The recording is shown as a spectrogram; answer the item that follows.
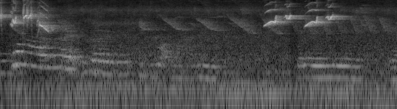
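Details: Cinereous tit in full song with sharp 'tembakan' shots meant to make other birds respond: bright high chirps open and close the phrase, with lower drawn-out whistles from another source between them.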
